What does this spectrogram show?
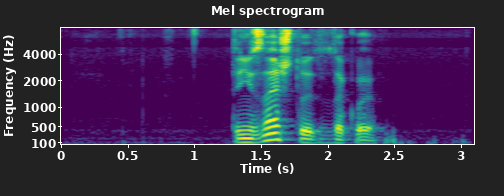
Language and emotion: Russian, neutral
